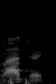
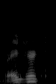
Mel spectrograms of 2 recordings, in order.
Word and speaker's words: Radric: I thought it was Roderick. It's Radrick. I don't know. Spelled the same.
